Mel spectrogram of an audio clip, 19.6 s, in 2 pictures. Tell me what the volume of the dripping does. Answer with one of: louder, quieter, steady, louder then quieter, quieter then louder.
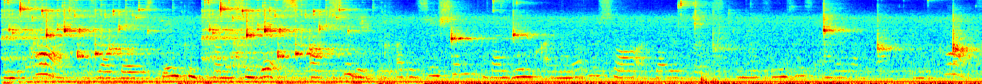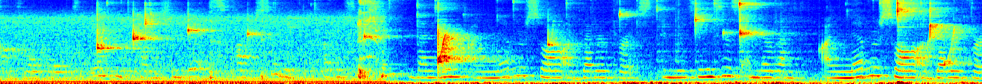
quieter.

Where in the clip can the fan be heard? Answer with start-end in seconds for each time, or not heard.
0.0-13.7.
